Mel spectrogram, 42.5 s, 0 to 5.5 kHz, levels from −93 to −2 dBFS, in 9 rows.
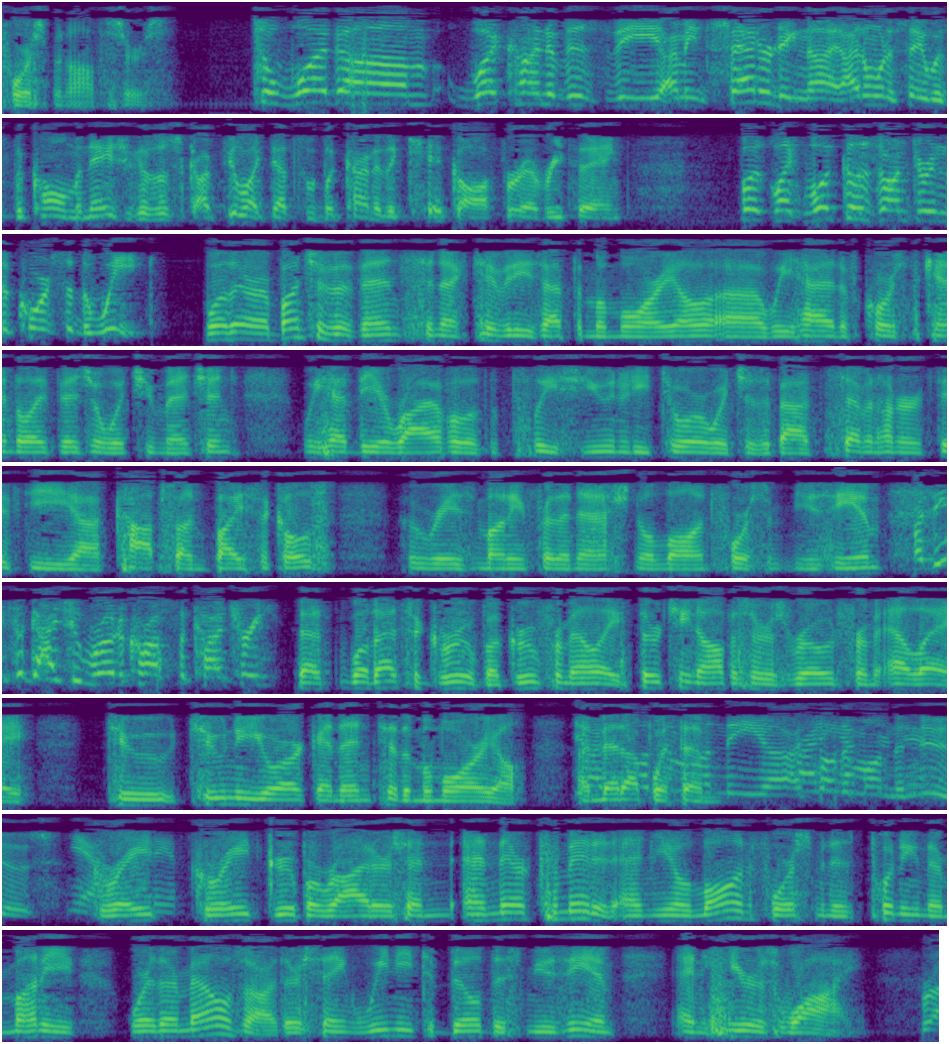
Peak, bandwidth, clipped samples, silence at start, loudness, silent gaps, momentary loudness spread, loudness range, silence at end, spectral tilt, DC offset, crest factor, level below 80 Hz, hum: -4 dBFS; 5.4 kHz; under 0.1%; 0 s; -23 LUFS; none; 6 LU; 2 LU; 0 s; -6 dB/octave; under 0.1%; 20 dB; -72 dBFS; none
